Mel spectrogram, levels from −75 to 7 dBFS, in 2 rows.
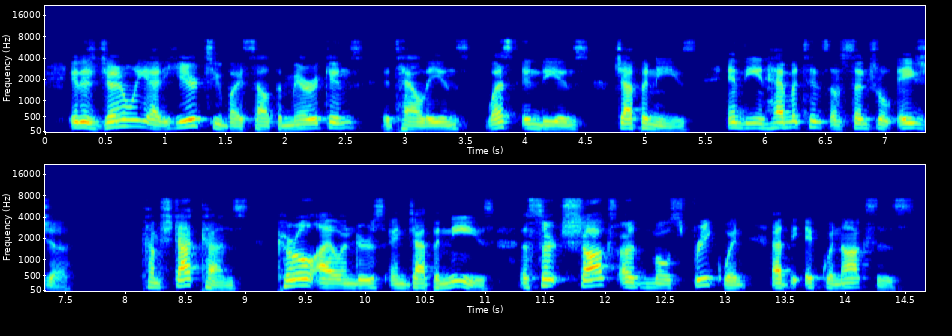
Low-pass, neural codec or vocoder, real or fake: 7.2 kHz; none; real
